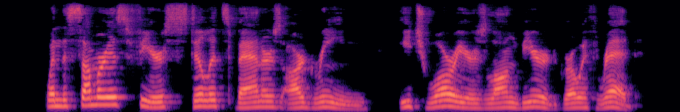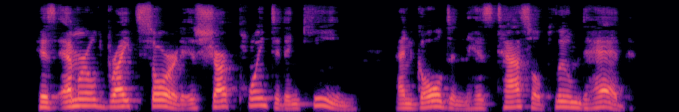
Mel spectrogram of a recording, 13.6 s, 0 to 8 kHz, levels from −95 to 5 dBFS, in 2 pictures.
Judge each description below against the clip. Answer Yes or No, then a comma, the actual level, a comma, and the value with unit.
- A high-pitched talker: No, medium, 140 Hz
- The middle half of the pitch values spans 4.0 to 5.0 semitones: Yes, average, 4.7 semitones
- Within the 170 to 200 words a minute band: No, slow, 135 wpm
